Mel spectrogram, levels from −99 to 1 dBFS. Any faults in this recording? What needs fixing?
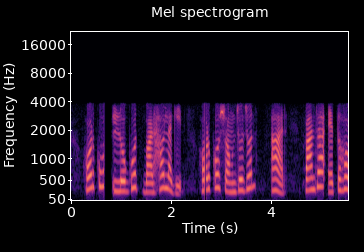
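Packet loss filled with silence cuts the speech at 0.66 to 0.80 s and at 2.67 to 2.70 s. About 150 ms and 30 ms vanish with hard edges, which fits 30 ms packets dropped and replaced by silence. Narrowband G.711 telephone band limiting is audible throughout. Packet loss concealment and a larger jitter buffer would mask such gaps.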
